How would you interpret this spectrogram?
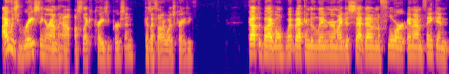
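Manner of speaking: ordinary talk, nothing marked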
